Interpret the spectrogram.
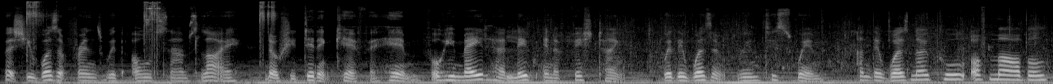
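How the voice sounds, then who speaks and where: A woman reading a children's picture book aloud in an expressive, sing-song storytelling manner. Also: fairly low pitch, measured pace, over music. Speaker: teacher reading stories for children.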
